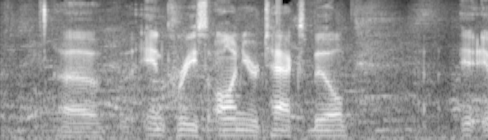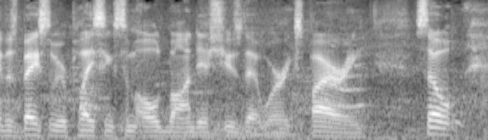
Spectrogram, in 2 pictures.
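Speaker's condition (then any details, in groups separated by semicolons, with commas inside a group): No condition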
